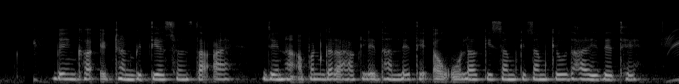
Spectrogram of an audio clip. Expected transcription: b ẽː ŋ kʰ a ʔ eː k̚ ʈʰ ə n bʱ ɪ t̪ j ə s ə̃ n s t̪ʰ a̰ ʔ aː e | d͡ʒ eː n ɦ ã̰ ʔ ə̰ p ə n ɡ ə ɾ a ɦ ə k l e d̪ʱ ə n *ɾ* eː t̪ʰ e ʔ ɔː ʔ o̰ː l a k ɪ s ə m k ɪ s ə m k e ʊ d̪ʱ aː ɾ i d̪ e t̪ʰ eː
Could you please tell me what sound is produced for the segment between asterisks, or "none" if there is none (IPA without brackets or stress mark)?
l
